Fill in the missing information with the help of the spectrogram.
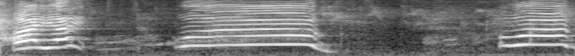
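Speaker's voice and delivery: high sharp cry to stop the dogs; alarmed shout. Real, not acted. Stopping dogs from fighting. (pasigaw na pagsaway sa aso)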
